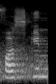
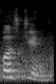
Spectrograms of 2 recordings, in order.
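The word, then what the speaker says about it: fuscin: अब जो लाइपोफस्चिन, अच्छा बेटा आपने इसको फस्किन नहीं पढ़ना, प्रोनाउंसिएशन ही अगर गलत होती है तो बहुत ज़्यादा गलत इंप्रेशन जाता है। फस्चिन, ठीक है।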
